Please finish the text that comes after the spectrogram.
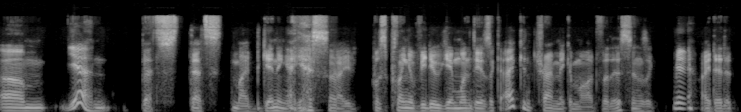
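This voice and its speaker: A man's voice: on the low side, expressive, quick pace, no echo, studio quality. A young man from Auckland with a New Zealand accent, a voice actor guest chatting hesitantly and trailing off. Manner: hesitant, trailing off, quiet laughs. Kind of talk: casual interview chat.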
